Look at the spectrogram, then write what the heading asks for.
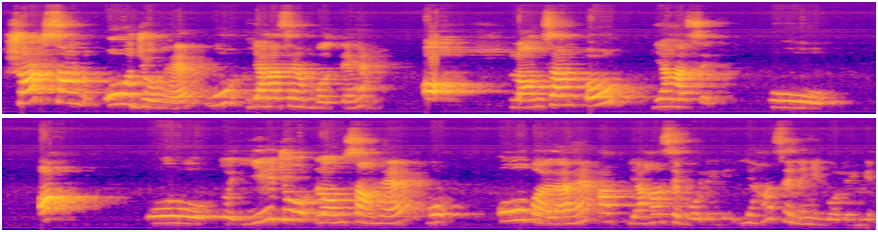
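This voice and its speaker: A woman's voice: sits high, big pitch swings, normal speed, hardly any pauses, fairly bright tone, reverberant, rough recording. A woman teaching English pronunciation, drilling word lists aloud and coaxing her students to repeat after her. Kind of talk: spoken phonics lesson.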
